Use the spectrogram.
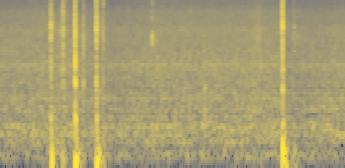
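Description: Fingertips type on the white plastic keys of a small blue plastic HP laptop keyboard. Four short, dull key taps stand out, three in a quick cluster and one after a pause, with deep thuds and faint clicky highs over a steady low hum.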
